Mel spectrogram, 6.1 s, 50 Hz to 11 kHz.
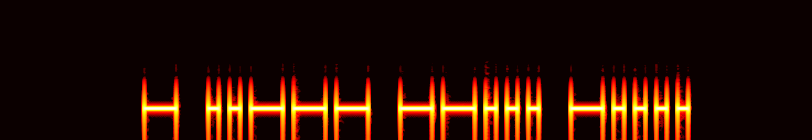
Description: Morse code, heard as a keyed tone, about 15 wpm, 700 Hz. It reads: T276
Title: Numbers - Contest Style - 4-Digit 15wpm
